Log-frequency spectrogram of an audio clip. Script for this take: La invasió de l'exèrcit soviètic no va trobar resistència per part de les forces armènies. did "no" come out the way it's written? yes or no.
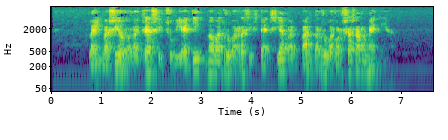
yes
